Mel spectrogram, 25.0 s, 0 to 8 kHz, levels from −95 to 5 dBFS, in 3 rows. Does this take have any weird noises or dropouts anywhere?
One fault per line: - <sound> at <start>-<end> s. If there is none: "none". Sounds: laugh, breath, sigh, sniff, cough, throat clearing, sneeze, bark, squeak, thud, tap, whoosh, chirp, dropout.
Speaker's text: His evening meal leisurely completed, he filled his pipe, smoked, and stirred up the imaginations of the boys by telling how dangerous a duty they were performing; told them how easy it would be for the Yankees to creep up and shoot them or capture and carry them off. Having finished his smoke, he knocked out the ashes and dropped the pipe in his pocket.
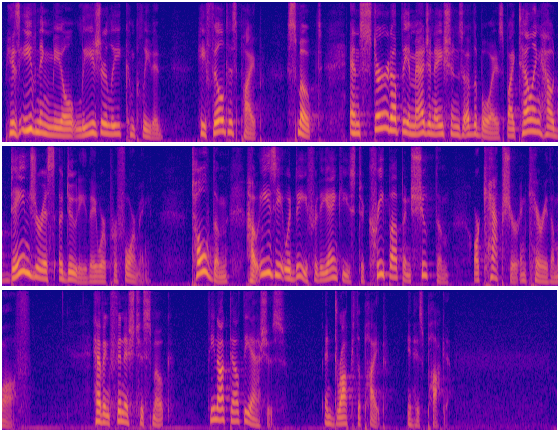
none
